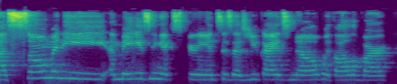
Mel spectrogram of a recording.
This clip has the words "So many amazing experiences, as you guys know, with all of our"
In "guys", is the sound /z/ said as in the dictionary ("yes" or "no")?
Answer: yes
